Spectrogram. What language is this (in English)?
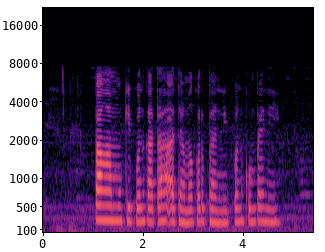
Javanese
